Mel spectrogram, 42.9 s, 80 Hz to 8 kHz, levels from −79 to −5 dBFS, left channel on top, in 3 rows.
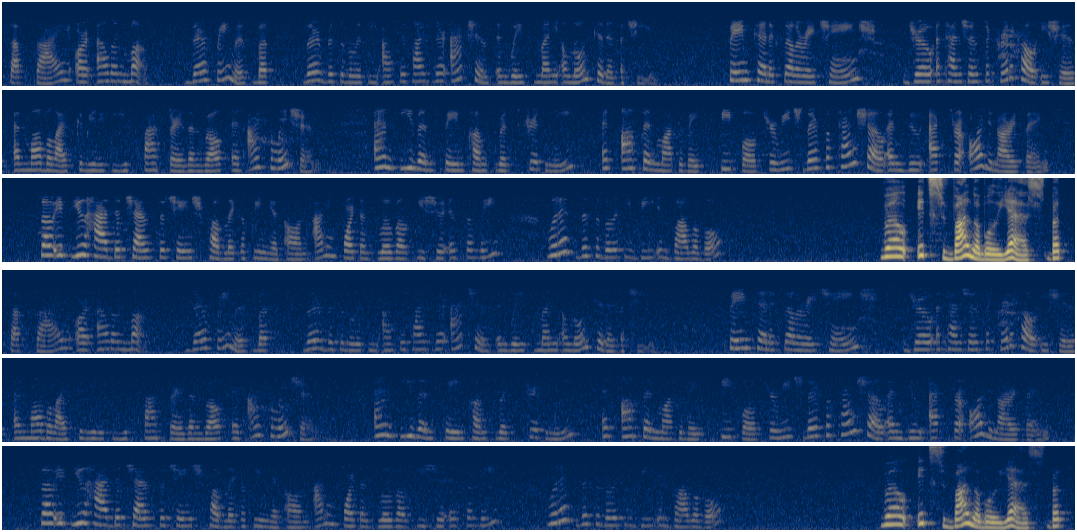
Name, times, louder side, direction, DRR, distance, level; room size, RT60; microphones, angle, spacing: voice 1, 0.0-1.9 2.4-3.6 4.0-8.8 9.7-11.8 12.0-18.6 18.9-21.9 22.3-23.6 23.9-28.3 28.8-35.2 35.5-38.2, left 4 dB, 55° left, 0.8 m, -47 dB
voice 2, 40.3-42.7, left 7 dB, 90° left, 0.4 m, -25 dB
12.5 x 4.5 x 4.1 m
head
